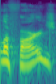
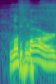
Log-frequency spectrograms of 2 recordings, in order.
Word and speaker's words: Lafargue: It's not Lafarge. Nope. Lafargue. Lafargue. Hard G.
